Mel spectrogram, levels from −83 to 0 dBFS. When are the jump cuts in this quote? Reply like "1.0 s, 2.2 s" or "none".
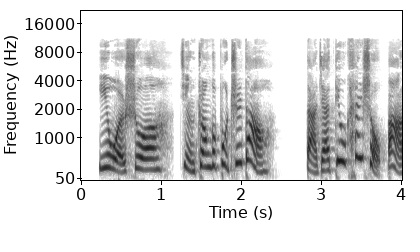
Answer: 1.1 s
